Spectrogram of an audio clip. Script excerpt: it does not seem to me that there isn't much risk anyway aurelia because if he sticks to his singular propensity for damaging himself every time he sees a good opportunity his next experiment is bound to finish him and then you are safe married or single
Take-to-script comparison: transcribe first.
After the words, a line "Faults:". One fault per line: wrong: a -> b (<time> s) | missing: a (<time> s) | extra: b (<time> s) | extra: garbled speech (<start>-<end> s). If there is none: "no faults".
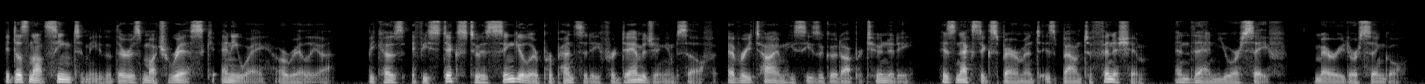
it does not seem to me that there is much risk anyway aurelia because if he sticks to his singular propensity for damaging himself every time he sees a good opportunity his next experiment is bound to finish him and then you are safe married or single
Faults:
wrong: isn't -> is (1.3 s)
